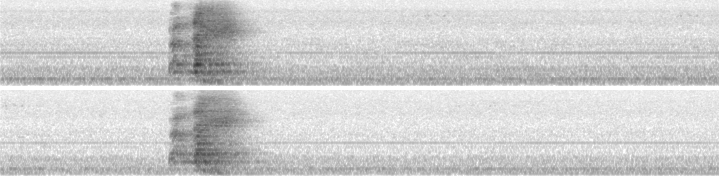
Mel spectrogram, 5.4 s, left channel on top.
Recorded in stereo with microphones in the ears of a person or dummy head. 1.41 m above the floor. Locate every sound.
1.3 s a sneeze: 35° left (ahead or behind), 1.8 m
